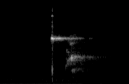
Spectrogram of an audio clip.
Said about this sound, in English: No, but did you hear my dog bark? Yes. Does your dog hate smoke detectors too? Because my dog absolutely despises smoke detectors. They make her nervous.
